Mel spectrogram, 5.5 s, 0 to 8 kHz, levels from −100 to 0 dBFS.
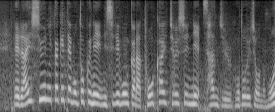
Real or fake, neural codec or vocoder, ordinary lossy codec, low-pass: fake; codec, 16 kHz, 0.8 kbps, ZipCodec; none; none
